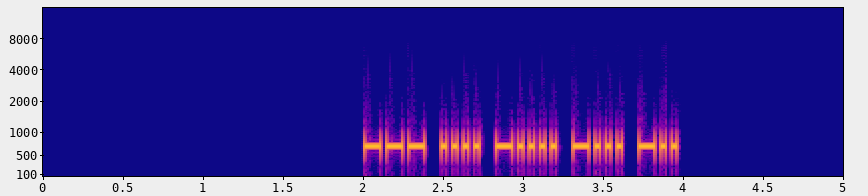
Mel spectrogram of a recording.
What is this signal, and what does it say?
Morse code, heard as a keyed tone, about 34 wpm, 700 Hz. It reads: OH6BD
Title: DXCC-100 Call Signs - 5 Characters - Repeated 3x - 35wpm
